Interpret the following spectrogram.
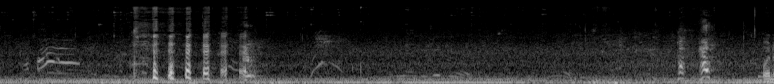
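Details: Jah the Chihuahua at a dog park before Thanksgiving: a quick burst of five sharp barks, a pause with whiny squeaks, then two more yips near the end, over low outdoor rumble and a voice.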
